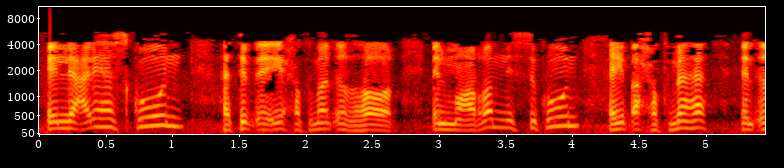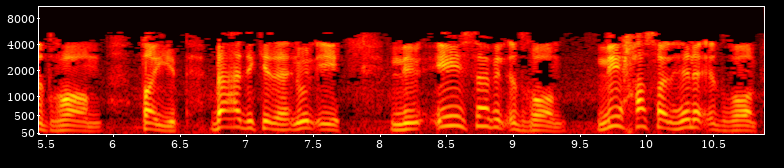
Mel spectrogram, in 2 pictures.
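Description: Quick-talking Egyptian man teaching recitation. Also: on the high side, lo-fi sound. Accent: Egyptian Arabic. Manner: explains with rhetorical questions. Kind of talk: casual spoken lesson.

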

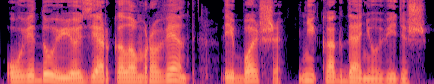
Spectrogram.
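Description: A man voicing a menacing middle-aged rebel lord who barks threats in a loud, raised voice. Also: on the high side, normal speed, dry recording, clean studio sound, natural voice. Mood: threatening. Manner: barking, threatening.

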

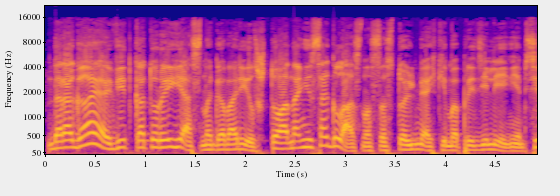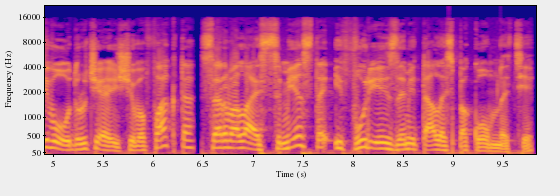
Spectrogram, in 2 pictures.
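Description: A woman narrating a novel as an audiobook reader, measured and expressive. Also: low-pitched, no echo, studio quality. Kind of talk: scripted narration.

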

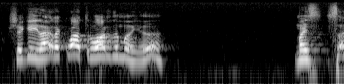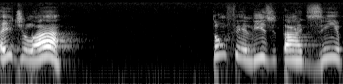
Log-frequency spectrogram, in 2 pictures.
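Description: A Brazilian man preaches from the pulpit with an unusually high, gravelly voice. He tells stories and plays out the dialogue himself, then turns to the congregation with pointed, emphatic questions. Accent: Brazilian Portuguese. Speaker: pastor. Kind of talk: sermon. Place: church.

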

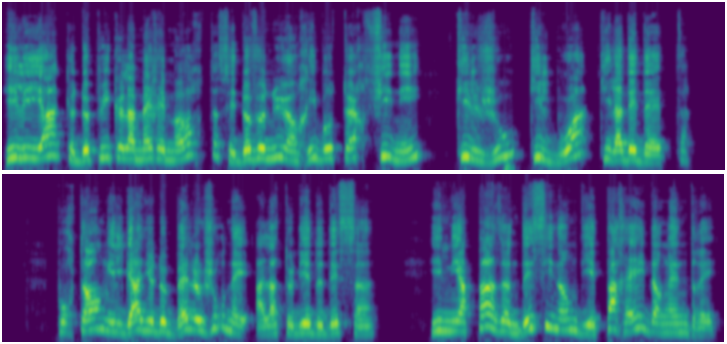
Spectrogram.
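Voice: medium pitch, lively intonation, measured pace, fairly bright tone. A reader voicing a worried, kindly middle-aged male fitter in a classic audiobook novel, talking in a sighing, confiding way. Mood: troubled.

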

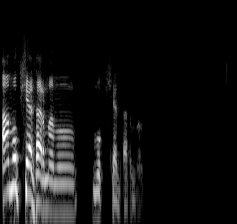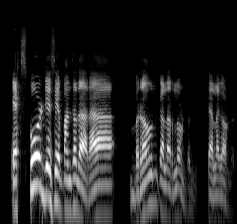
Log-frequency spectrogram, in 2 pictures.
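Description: A man giving a spiritual discourse, animated, swinging from loud rhetorical questions to quiet asides and acting out little dialogues in his own voice. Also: fairly high pitch, slow, pauses often. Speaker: spiritual teacher.

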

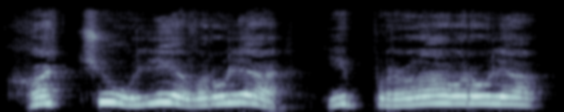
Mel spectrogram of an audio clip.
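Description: A storyteller voicing a timid, frightened little boy in a storybook reading, pleading in a high, plaintive voice. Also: slow pace, dark tone. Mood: eager. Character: scared little boy sailor, timid and tearful.

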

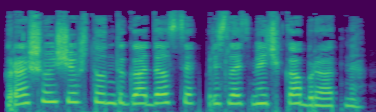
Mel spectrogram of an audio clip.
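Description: A cheerful young schoolgirl, played by a woman reader, speaks high and chirpy. The sound is dry and close to the mic. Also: fast talker, no room sound, natural voice.

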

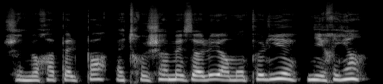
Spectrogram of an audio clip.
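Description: A woman's voice: mid-range voice, fairly even intonation, normal speed, mellow, no echo, natural voice. A troubled amnesiac man, nervous and pleading, as a woman reads him in an audiobook. The sound is dry and close. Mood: anxious.

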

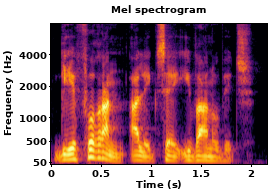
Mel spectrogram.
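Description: A man with a low, husky voice reads a radio drama at normal speed, voicing a domineering grandmother of 75. He performs expressively, sounding bossy, scolding, and loud as she barks commands.

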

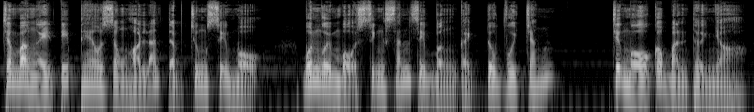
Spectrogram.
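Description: A man tells a ghost story in a deep voice with wide, animated swings of pitch. His reading is dramatic and expressive. The sound is dry and close, over faint background music. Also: moderate pace, dry recording.

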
